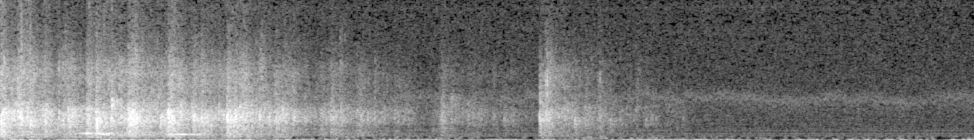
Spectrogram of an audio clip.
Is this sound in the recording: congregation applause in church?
yes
